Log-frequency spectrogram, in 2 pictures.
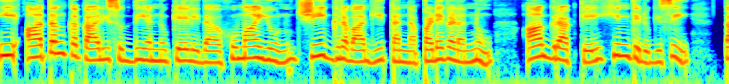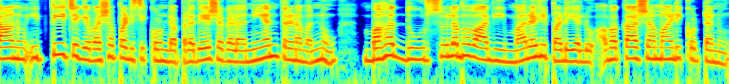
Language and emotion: Kannada, neutral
